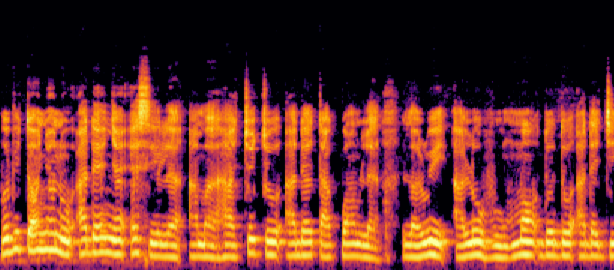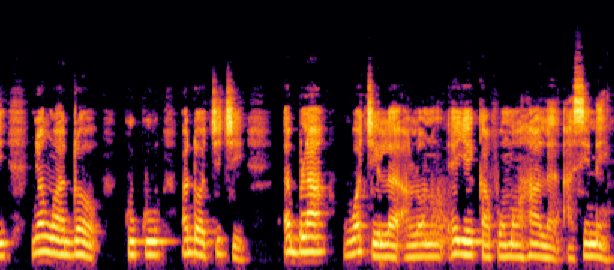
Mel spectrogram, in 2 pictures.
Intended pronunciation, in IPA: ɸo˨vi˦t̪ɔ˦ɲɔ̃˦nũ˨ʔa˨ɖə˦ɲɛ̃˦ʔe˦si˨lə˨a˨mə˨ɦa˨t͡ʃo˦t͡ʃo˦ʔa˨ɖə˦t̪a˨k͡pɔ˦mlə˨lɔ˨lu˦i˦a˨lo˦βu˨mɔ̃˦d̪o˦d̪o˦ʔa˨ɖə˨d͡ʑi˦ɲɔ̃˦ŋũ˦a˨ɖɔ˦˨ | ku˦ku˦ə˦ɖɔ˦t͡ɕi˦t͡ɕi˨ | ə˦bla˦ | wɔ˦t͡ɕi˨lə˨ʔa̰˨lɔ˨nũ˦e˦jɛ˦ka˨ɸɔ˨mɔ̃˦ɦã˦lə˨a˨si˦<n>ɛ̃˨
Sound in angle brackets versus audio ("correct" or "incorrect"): correct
